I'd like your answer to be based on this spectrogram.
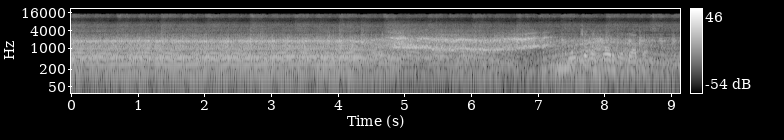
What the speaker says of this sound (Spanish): ¿Cómo derrapa esto?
